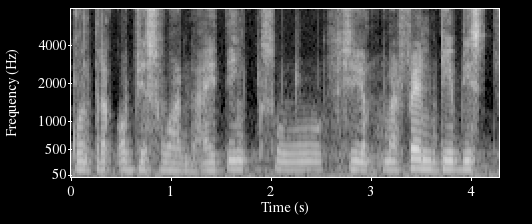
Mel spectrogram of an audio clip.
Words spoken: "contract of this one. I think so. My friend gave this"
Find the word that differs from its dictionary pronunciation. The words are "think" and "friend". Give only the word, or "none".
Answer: think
